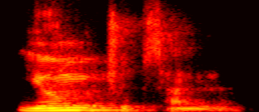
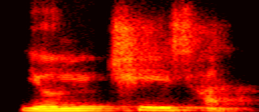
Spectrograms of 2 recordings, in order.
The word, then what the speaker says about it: 영취산: 그게 첫 번째가 어디냐니까 영축산 영축산이라고 하는데서 가르칩니다 영축산은 석가모니 부처님께서 제자들에게 설법을 하던 산이 영취산 영취산입니다 영지세는 영축상으로도 발음입니다 태초에 석가모니 부처님 설법을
